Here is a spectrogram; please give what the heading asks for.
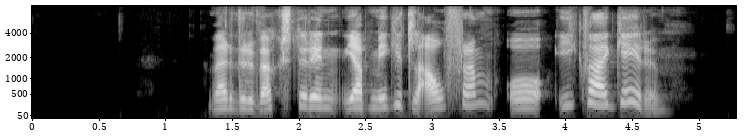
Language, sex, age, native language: Icelandic, female, 50-59, Icelandic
